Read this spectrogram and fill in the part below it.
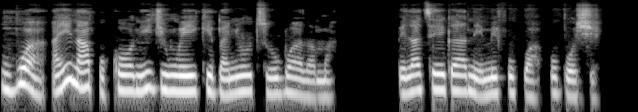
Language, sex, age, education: Igbo, female, 15-29, tertiary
